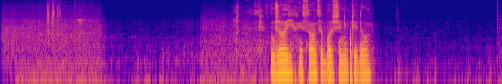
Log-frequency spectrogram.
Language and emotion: Russian, neutral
